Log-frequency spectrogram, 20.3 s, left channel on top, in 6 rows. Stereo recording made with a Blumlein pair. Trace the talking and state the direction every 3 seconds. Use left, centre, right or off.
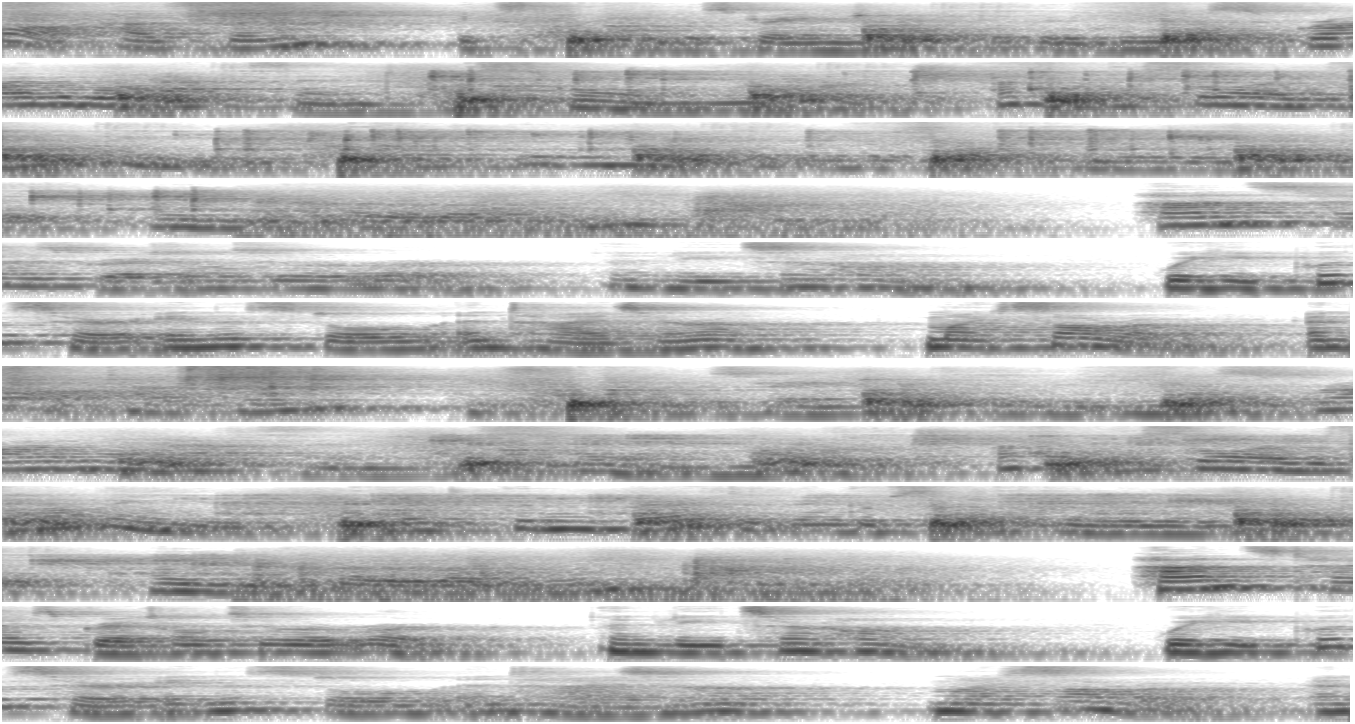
left, left, right, right, right, centre, left.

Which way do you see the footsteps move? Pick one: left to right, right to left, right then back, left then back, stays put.
left then back.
